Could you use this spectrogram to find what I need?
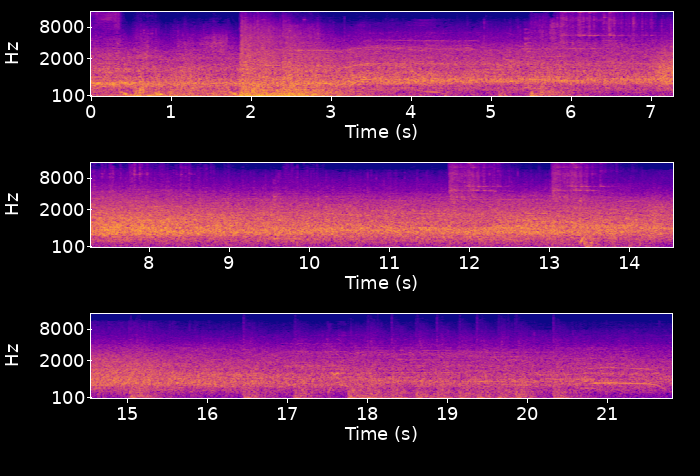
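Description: A crowd cheers loudly throughout.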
